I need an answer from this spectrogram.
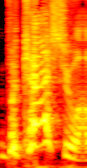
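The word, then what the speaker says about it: Buchnevich: Bakash Hihua. – You got close. Bakashua.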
